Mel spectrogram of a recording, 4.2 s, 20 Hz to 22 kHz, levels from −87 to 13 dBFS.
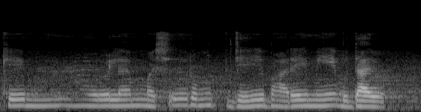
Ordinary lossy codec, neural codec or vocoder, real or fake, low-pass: none; none; real; none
